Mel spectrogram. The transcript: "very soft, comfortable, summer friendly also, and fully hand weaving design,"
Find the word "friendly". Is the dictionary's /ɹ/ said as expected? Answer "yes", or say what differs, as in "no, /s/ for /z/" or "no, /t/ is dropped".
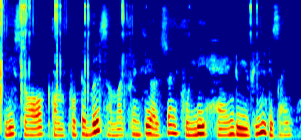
no, /ɹ/ is dropped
